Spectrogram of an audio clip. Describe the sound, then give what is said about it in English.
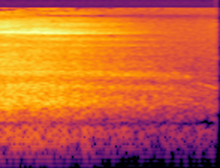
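One long, forceful exhale as a person blows air out hard during a deep belly-breathing exercise, as if blowing out birthday candles: a breathy rush that starts strong and gradually fades away, with no talking. “As deeply as you can, breathe in. And when you exhale, blow out the birthday candles on the cake.”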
